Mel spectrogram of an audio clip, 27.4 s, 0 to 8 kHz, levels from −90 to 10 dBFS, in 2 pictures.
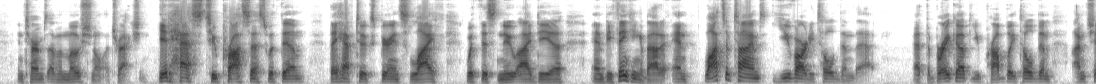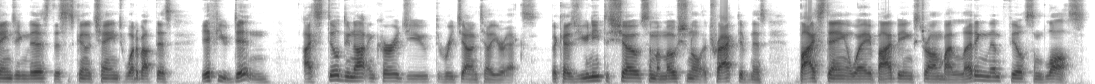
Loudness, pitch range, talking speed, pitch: -19 LUFS, 95-115 Hz, 195 wpm, 105 Hz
